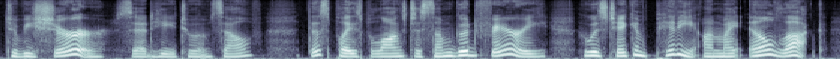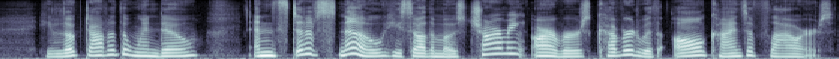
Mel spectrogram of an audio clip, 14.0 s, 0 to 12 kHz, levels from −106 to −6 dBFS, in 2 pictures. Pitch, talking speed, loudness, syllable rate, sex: 200 Hz, 190 wpm, -19 LUFS, 4.8 syllables/s, female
